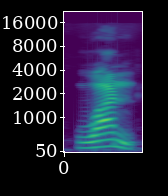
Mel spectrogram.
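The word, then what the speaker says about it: one: एक bubble letter है लेकिन जब हम इसका उच्चारण करते हैं तो क्या पढ़ते हैं व वन यानी कि व व बोलने से एक व्यंजन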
